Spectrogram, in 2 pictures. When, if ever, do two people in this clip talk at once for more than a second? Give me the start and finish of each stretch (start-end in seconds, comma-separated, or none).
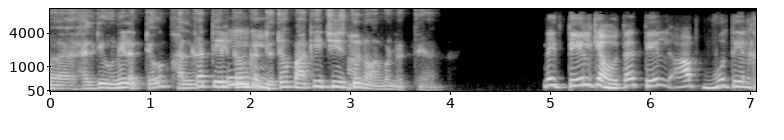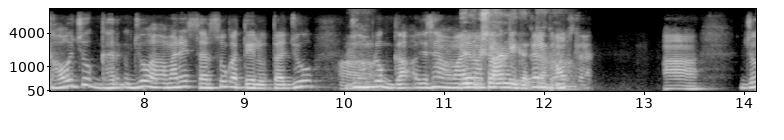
11.2-12.4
